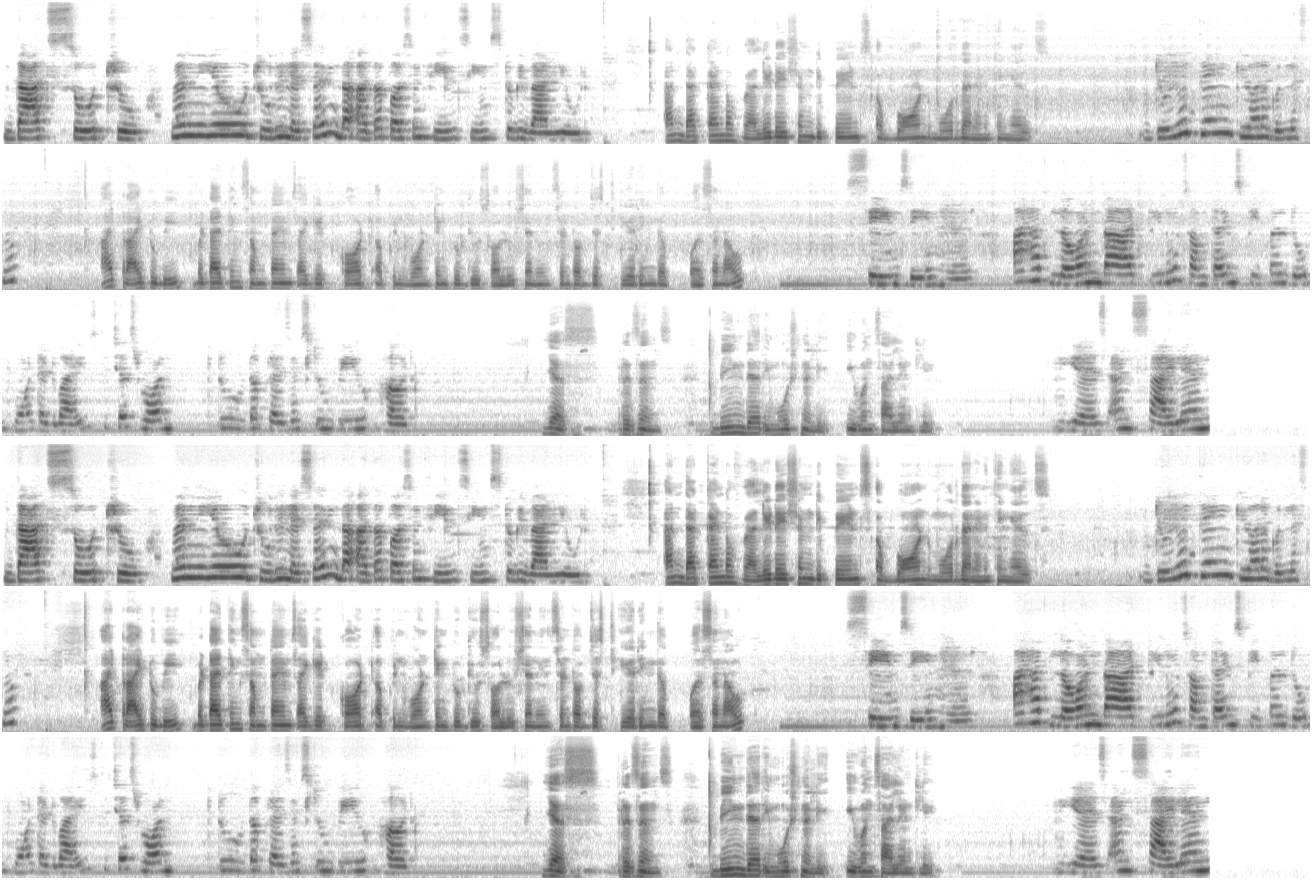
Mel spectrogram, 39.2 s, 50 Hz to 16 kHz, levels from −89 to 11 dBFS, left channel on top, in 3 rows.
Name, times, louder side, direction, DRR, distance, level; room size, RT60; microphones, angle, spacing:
voice 1, 0.0-5.9 11.4-13.2 20.9-31.6 32.3-32.4 33.1-33.4 36.7-38.2, right 2 dB, 20° right, 1.8 m, -28 dB
voice 2, 6.6-10.4 14.1-20.5 31.6-35.5, right 6 dB, 50° right, 0.3 m, -29 dB
sound 1, 8.4-25.8, left 1 dB, 45° left, 4.6 m, -52 dB
head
